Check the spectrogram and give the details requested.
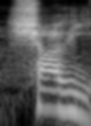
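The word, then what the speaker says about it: Xavi: Villa को विया पढ़ते हैं, ZAVI जावी नहीं है, शावी है।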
